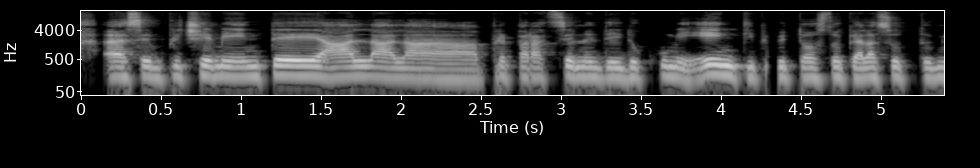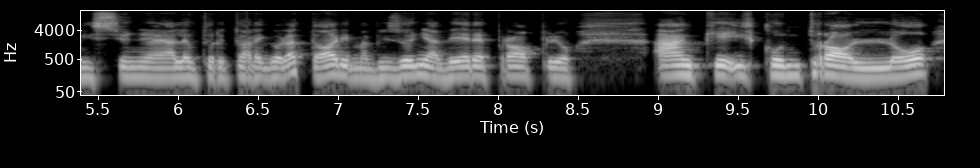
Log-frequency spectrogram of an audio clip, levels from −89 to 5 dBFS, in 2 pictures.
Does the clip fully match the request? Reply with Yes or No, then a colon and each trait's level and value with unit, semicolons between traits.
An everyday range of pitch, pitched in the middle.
No: narrow, 2.1 semitones; medium, 145 Hz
